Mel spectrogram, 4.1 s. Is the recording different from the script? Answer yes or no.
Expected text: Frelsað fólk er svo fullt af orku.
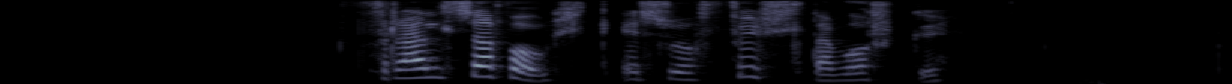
no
